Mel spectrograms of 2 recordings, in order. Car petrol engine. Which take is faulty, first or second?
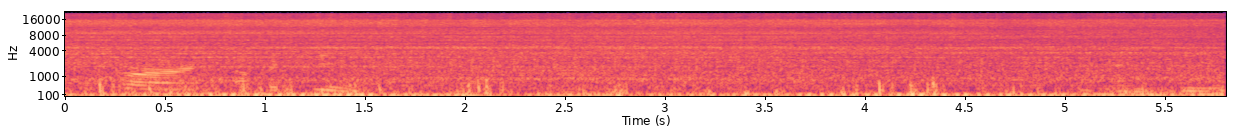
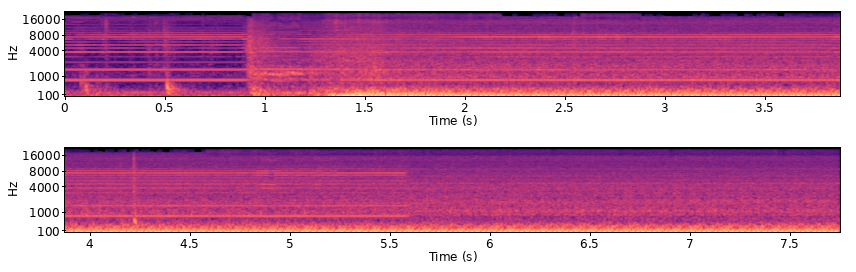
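second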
